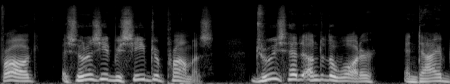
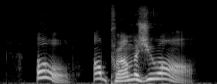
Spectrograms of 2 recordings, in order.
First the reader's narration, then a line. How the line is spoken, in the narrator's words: said she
